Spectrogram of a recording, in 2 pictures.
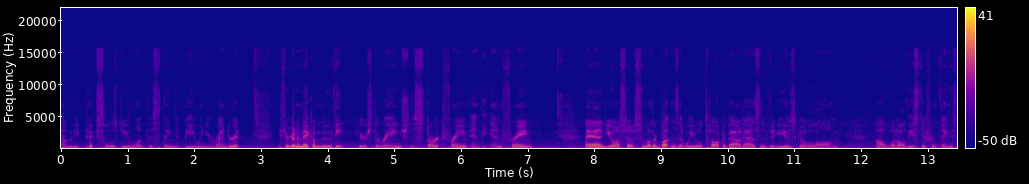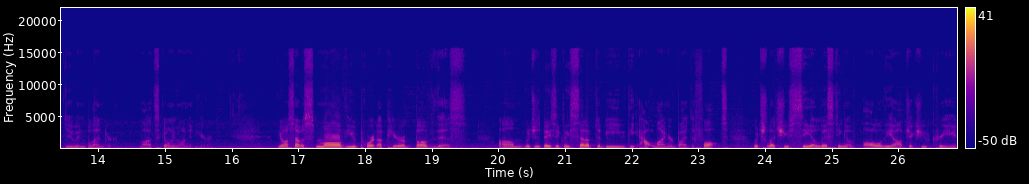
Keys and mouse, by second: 9.5-19.3 drag.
